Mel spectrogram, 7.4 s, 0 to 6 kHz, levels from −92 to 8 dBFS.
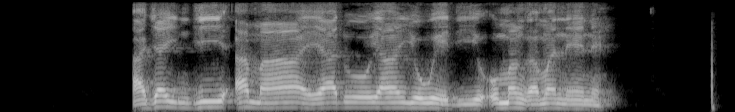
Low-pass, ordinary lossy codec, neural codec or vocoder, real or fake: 5.4 kHz; AAC, 32 kbps; none; real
